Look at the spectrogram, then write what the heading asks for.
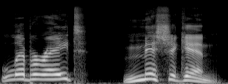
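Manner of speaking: sarcastic shouted tweet; all-caps shout. Retold or imitated. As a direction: bark it like a shouted slogan. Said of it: "Again, all caps".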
